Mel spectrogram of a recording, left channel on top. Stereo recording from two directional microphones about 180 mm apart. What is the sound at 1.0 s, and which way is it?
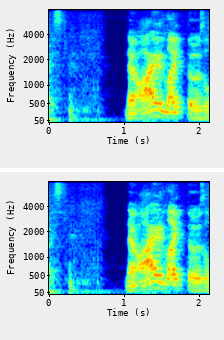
Speech, 30° left (ahead or behind).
